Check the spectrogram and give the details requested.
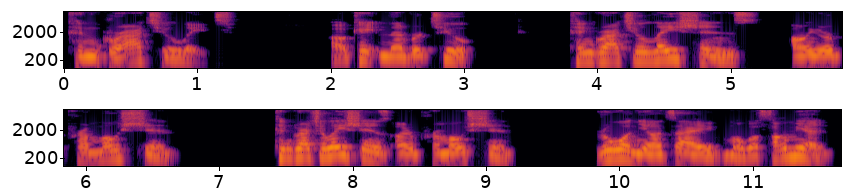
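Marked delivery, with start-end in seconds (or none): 0.0-1.3 "congratulate" stressed on GRAT; stress on second syllable. Shown as a demonstration. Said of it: "重音呢到变成了第二个音节". 3.8-6.7 measured, word-by-word phrasing. Shown as a demonstration. Model phrase, slow take first.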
